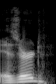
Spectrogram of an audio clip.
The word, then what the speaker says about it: Izard: by the late carol izzard if you want to look up more about him his name is spelled with two r's and two l's c-a-r-r-o-l-l izzard like a lizard but without the l uh he studied emotions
